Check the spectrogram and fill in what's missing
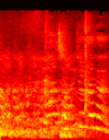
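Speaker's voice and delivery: high-pitched, pleased little remark; mock satisfaction. Shown as a demonstration. User admiring a modest amount of cleanser, mock satisfied. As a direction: lift the pitch in pretend contentment. Demonstrates the wrong satisfied reaction.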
